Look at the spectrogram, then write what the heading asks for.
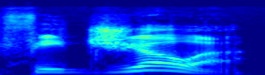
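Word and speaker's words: feijoa: spin the FYOA or Fij Fija, pardon me, Fija, they actually put it in uh to break it down, how to pronounce it, Fija into a global brand as growers have done with apples and kiwi.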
